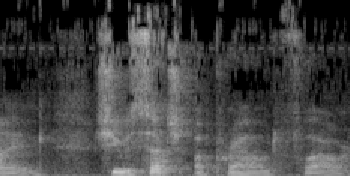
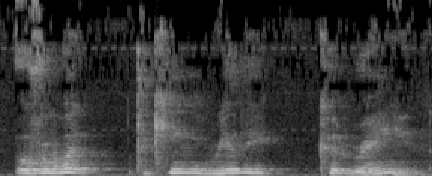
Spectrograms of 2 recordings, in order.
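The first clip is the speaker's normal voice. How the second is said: wondering; 8 semitones higher than usual. Acted. Prince wondering, higher voice.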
